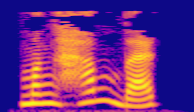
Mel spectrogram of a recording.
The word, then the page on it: menghambat: Indonesian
